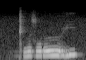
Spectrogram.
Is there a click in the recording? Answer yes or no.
yes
